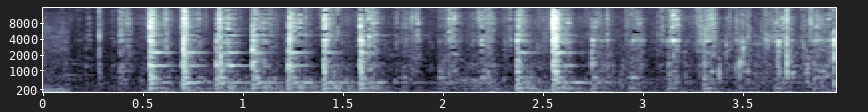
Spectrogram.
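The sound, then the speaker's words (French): A whisk beats crêpe batter in a bowl, giving a fast, steady run of metallic clicks and wet slaps at a moderate level, with no one speaking. “C'est ça Un fouet qui, bat quelque chose.”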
